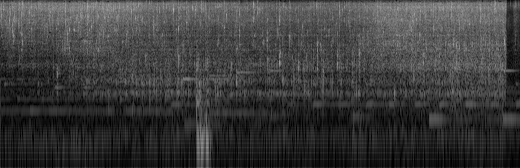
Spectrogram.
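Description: Cubes of tofu sizzling and crackling in hot oil in a wok, starting as they are dropped in, with a low thump about four seconds in.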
